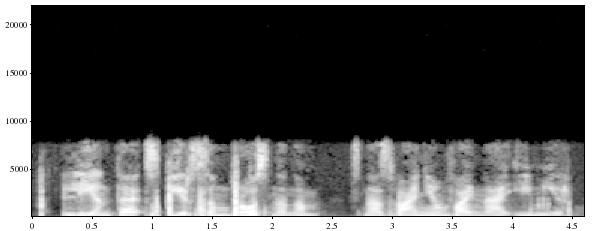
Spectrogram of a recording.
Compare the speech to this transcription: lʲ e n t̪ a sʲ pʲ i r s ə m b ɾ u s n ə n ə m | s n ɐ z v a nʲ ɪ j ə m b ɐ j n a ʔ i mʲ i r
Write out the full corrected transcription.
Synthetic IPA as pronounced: lʲ e n t̪ ə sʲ pʲ i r s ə m b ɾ o s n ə n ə m | s n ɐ z v a nʲ ɪ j ə m v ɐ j n a ʔ i mʲ i r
